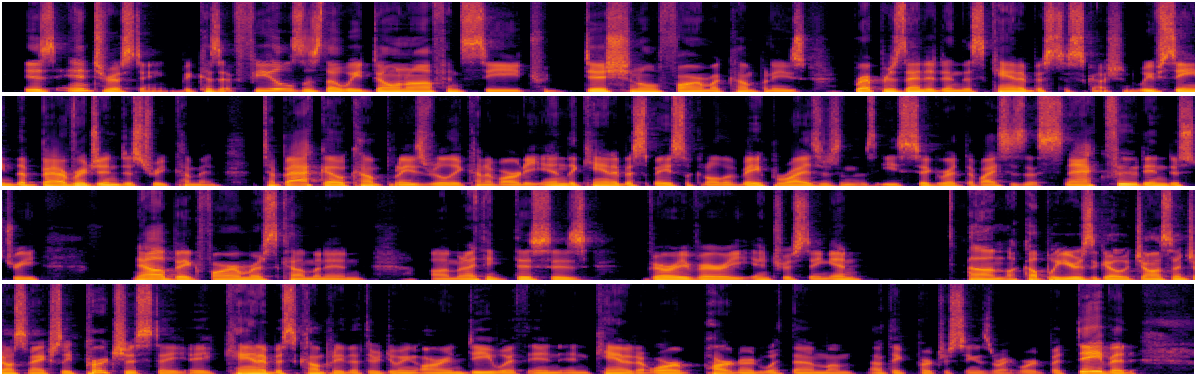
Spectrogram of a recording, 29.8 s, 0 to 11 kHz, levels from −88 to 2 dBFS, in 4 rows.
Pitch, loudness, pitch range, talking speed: 120 Hz, -20 LUFS, 110-135 Hz, 205 wpm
